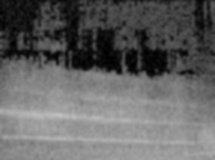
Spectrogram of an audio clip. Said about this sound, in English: That was the question that must have been in Jack Lynch's mind as his plane taxied to a stop in front of the terminal.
